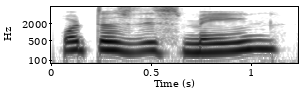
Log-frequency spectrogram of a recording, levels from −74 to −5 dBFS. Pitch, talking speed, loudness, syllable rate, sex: 215 Hz, 195 wpm, -16 LUFS, 3.6 syllables/s, female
